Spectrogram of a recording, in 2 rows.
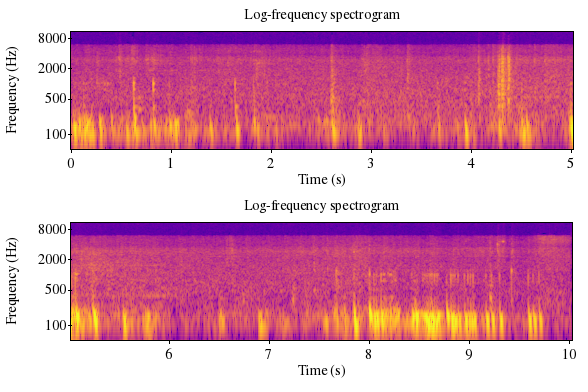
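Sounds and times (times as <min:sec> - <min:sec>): low thumps and rumbling: 0:00.0 - 0:09.8.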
